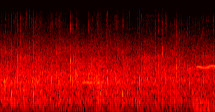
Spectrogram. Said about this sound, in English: Keep walking. That clap's going to grow as you're walking.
